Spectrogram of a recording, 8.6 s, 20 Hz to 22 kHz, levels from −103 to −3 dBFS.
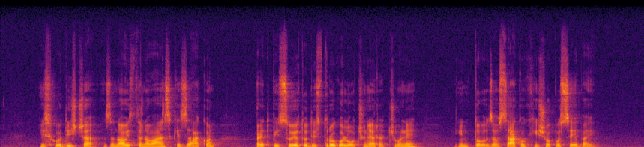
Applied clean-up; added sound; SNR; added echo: none; none; none; none.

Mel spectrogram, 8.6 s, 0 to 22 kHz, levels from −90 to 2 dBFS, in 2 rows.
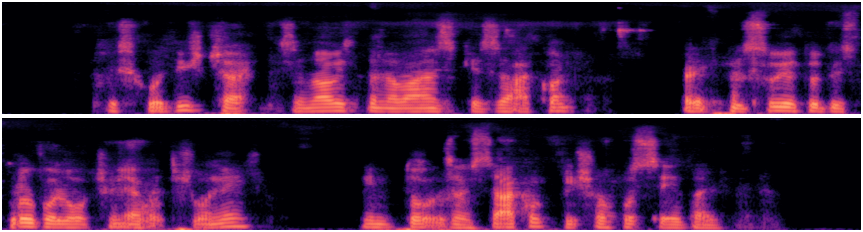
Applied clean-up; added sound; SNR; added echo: neural mask model Resemble Enhance denoiser.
